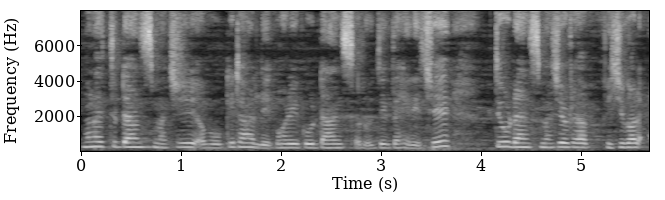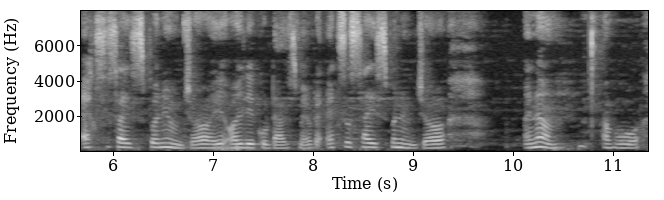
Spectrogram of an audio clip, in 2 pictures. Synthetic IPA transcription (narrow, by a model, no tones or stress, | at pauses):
mʌlajt̪joɖansmat͡sʌĩʌbʌkeʈarleɡʱʌɾekoɖansɦʌɾud̪ekʰd̪akʰeɾit͡sʌĩ | t̪joɖansmat͡sʌĩewʈapʰizikʌleksʌrsajzpʌniɦunt͡sʰʌɦʌjʔʌ̰ilekoɖansmaewʈaʔeksʌrsajd͡zpʌniɦunt͡sʰʌ | ɦʌjnʌʌbʌ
